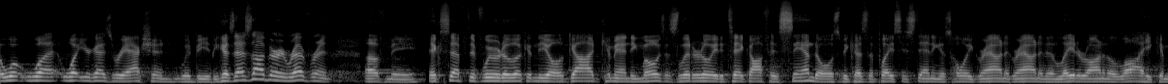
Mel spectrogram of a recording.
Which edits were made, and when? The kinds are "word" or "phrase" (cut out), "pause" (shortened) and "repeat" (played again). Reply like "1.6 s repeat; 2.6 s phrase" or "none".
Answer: 2.1 s word; 4.2 s pause; 5.7 s phrase; 10.1 s repeat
